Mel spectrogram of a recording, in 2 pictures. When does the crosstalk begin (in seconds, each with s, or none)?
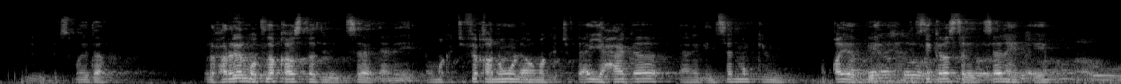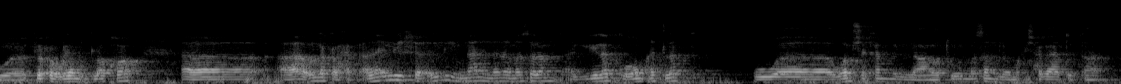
8.5 s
